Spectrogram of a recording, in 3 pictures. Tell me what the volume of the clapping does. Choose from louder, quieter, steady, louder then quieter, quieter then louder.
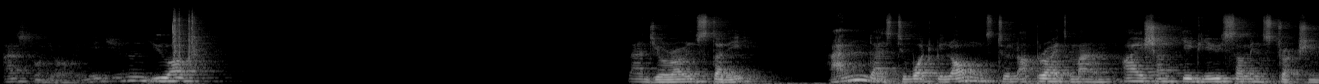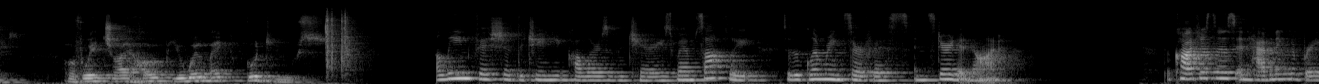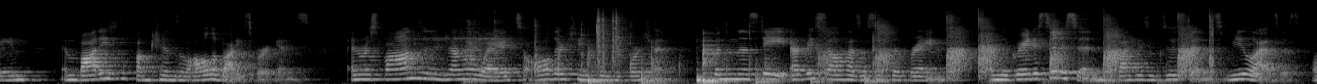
louder.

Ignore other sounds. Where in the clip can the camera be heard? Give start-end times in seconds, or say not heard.
1.6-2.0, 16.2-16.8, 32.1-32.6.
